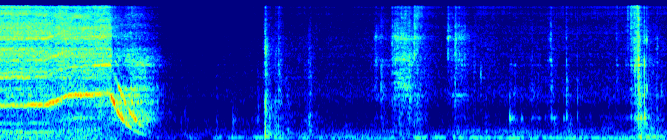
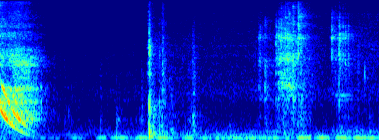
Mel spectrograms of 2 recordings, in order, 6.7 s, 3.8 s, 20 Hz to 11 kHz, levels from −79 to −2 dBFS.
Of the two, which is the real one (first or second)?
second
